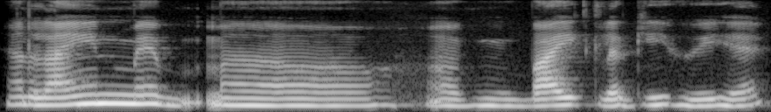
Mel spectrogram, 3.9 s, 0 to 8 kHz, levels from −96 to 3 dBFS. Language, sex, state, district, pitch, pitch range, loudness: Hindi, female, Karnataka, Bangalore, 190 Hz, 180-200 Hz, -16 LUFS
